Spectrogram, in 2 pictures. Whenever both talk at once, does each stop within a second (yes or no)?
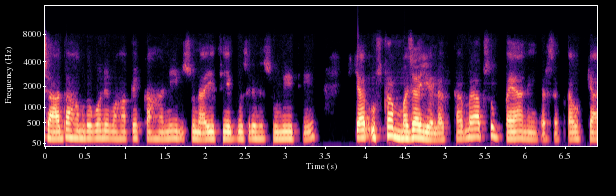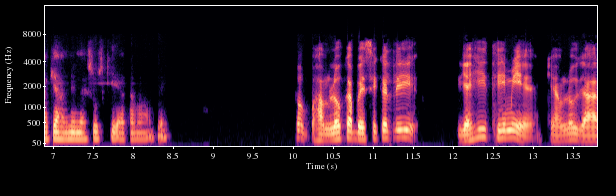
yes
